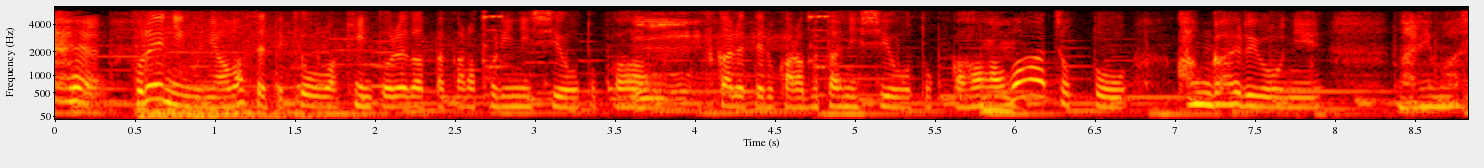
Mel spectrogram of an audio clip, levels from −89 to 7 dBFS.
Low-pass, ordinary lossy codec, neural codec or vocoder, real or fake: 5.4 kHz; MP3, 48 kbps; none; real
